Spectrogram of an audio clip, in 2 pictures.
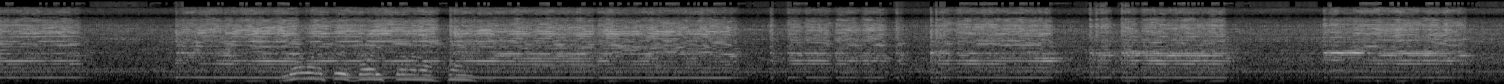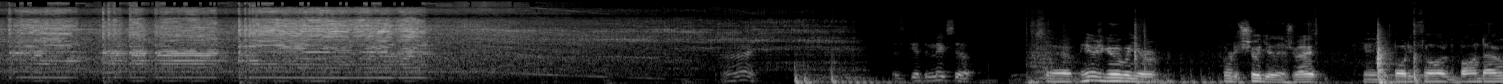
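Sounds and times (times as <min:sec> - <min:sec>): electric grinder on metal: 0:00.0 - 0:23.8.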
